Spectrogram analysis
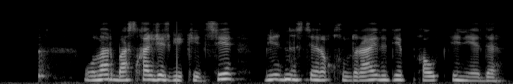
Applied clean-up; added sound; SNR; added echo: neural diffusion model UNIVERSE++.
